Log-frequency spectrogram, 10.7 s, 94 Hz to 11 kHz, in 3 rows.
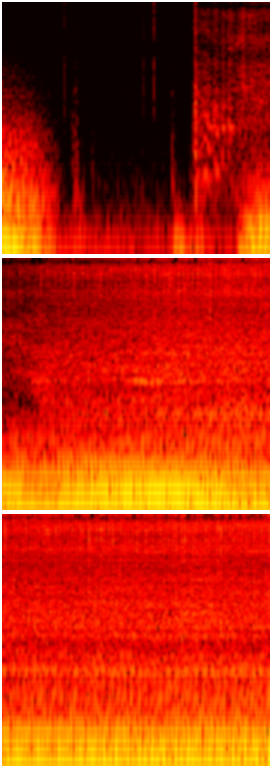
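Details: Gen2 Ford Raptor cold start at about 53°F after two days unstarted: brief cranking, then loud idle with rough rattle, louder than before; owner suspects cam phasers, possibly turbo actuators, unconfirmed.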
